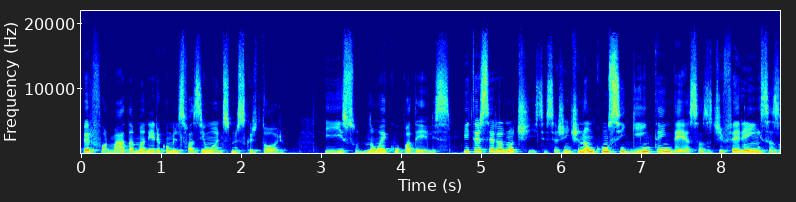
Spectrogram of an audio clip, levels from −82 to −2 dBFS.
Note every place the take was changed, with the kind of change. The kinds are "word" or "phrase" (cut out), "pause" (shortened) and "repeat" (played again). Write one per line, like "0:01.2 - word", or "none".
none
